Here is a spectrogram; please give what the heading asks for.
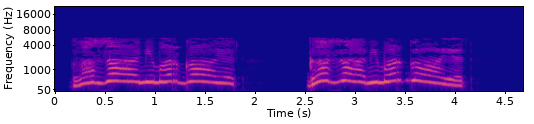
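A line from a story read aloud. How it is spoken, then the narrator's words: Sudden crowd shouting. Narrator (Russian): вдруг все закричали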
